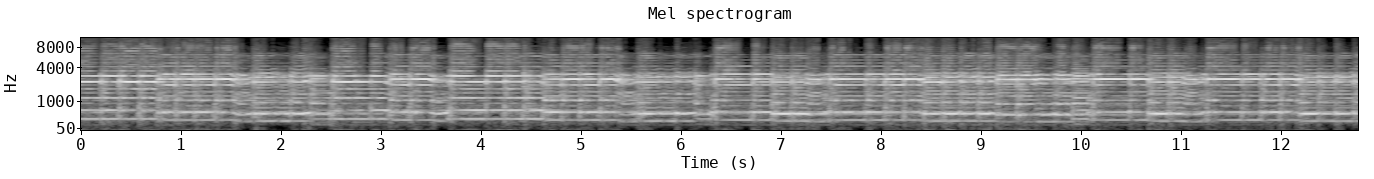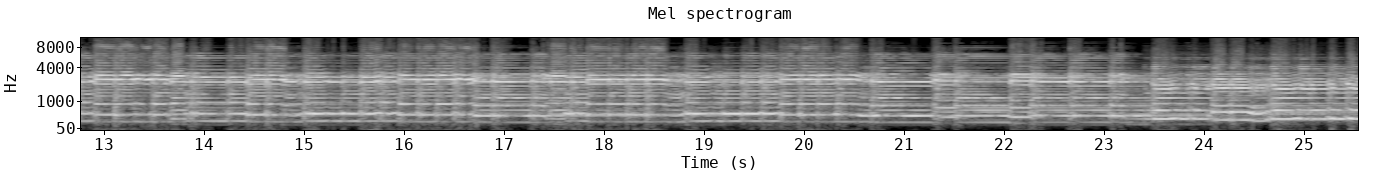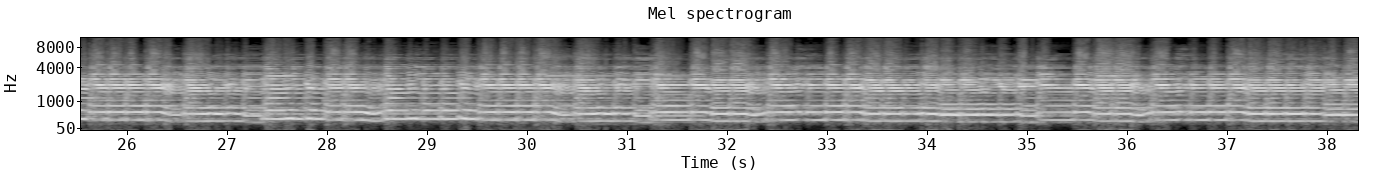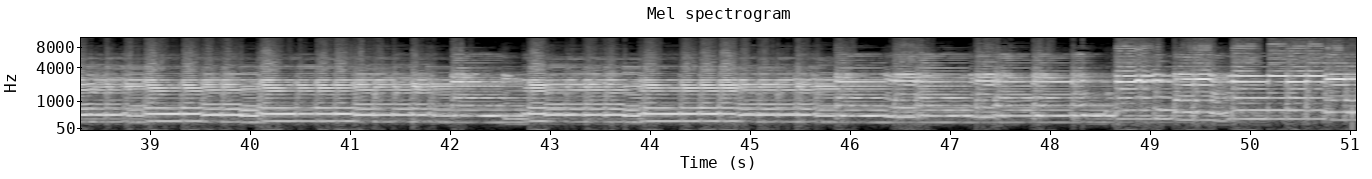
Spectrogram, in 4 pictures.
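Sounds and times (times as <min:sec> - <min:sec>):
plucked lute rapid notes: 0:00.0 - 0:51.0.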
